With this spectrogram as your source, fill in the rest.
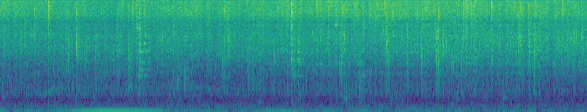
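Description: Boiled potatoes and cauliflower sizzle steadily in a hot pan over a low flame as a spoon stirs and scrapes them around, close and continuous.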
